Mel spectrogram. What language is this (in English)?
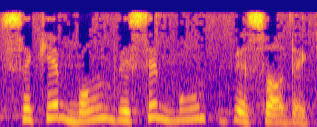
Portuguese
